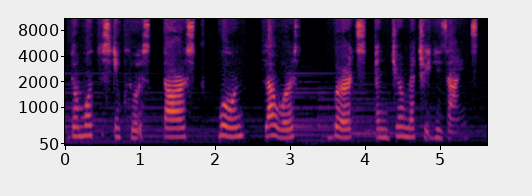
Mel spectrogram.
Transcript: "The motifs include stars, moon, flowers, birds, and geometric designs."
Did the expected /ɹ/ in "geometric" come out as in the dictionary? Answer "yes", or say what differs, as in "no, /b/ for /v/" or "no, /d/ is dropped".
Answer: yes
